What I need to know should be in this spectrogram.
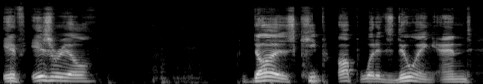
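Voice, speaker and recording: A man, a guest professor, talking casually in an interview, pausing and repeating words as he thinks aloud. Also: on the high side, expressive, a bit bright, no echo, clean studio sound. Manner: hesitant, many restarts and repeated words.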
